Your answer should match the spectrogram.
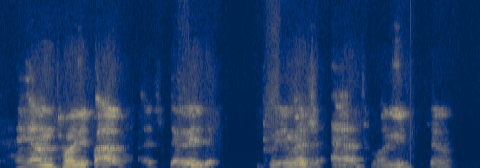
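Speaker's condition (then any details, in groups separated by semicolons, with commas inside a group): Cerebral palsy; uses one hand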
